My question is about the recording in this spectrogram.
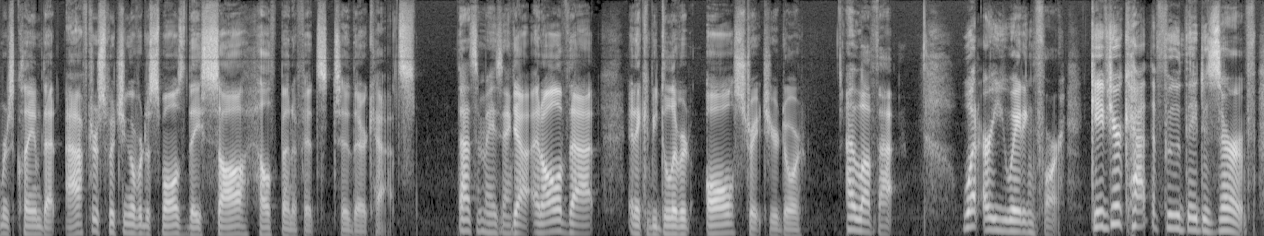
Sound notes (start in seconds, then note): none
